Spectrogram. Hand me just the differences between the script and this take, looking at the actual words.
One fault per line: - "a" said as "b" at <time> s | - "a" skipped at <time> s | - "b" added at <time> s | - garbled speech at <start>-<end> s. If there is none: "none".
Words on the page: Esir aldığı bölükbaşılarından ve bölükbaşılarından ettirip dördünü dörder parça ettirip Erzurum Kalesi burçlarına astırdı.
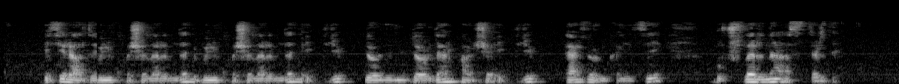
none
